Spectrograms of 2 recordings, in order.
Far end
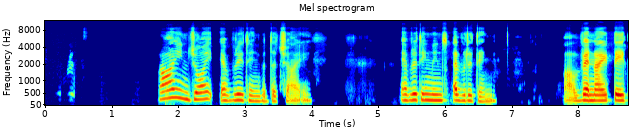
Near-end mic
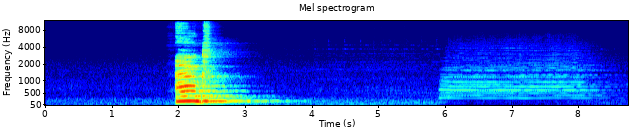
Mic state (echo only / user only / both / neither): user only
